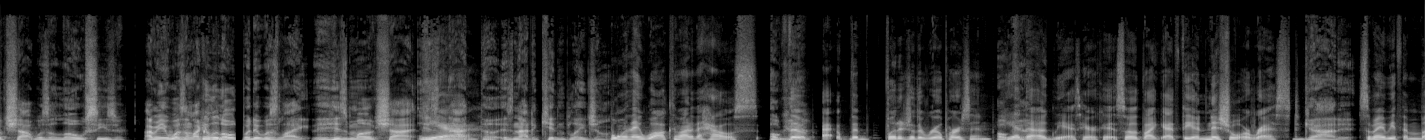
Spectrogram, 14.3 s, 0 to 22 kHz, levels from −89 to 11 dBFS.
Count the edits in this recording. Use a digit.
1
